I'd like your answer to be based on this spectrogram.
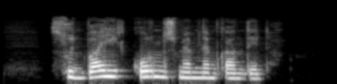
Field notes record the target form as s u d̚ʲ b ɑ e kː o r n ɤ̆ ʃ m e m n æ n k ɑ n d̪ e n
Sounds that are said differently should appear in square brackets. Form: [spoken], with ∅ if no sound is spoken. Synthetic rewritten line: s u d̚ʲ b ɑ [i] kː o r n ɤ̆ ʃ m [æ] m n æ [m] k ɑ n d̪ e n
